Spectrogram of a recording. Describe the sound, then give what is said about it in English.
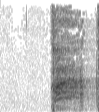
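After a moment of quiet, a loud cough bursts right up close to the microphone, followed by a shorter second cough. No one speaks. “I'm going to switch to a handheld mic so I don't have to cough into my mic every time.”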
